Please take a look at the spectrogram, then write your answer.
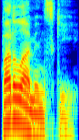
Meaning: parliament; parliamentarian, parliamentary
- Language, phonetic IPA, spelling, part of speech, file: Russian, [pɐrˈɫamʲɪn(t)skʲɪj], парламентский, adjective, Ru-парламентский.ogg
